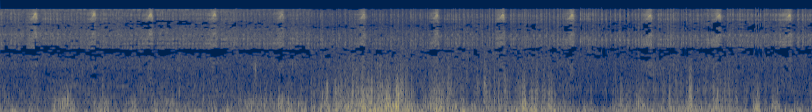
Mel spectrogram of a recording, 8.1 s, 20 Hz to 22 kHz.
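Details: A cicada sings a continuous shrill buzz, broken by regular ticking pulses about every 0.6 to 0.7 seconds, while a low rumble of background noise rises and falls beneath.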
